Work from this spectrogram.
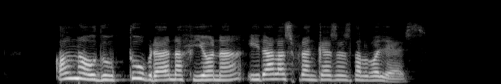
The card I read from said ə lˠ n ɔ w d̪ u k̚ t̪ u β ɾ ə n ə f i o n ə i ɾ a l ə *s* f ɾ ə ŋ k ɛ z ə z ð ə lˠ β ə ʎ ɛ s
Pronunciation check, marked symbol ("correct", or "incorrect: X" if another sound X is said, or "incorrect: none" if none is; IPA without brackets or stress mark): correct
